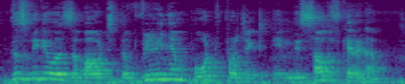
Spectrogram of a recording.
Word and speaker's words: Vizhinjam: Roll your tongue over and get it right, like Kozhikode and Alappuzha. So not Vizhinjam, but Vizhinjam. But don't worry, you'll get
